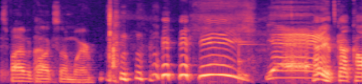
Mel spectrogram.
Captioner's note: laugh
